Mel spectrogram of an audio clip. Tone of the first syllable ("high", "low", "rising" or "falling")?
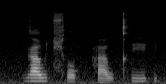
high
